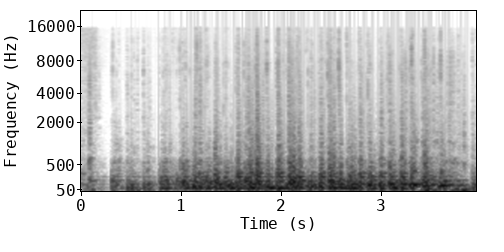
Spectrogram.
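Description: Long nails tap and scratch a large, hollow, inflated green latex balloon, with a red balloon nearby left untouched. The sound is a dense, irregular stream of soft, booming low thumps and rubbery scraping, close and full with a short ring.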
